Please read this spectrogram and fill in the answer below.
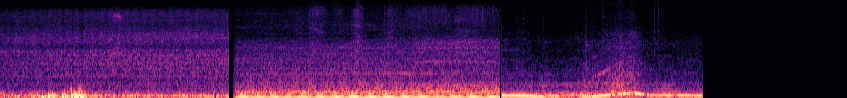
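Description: Car engines in several short clips: a noisy rev about a second or two in, a steady engine drone through the middle, then revs rising and falling near the end before the sound cuts off abruptly.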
